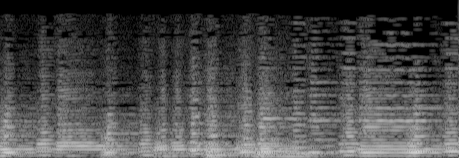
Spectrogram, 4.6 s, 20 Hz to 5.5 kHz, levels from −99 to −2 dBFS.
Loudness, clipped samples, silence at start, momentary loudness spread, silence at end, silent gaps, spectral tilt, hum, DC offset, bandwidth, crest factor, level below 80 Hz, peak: -30 LUFS; under 0.1%; 0 s; 6 LU; 0 s; none; -10.5 dB/octave; none; under 0.1%; 5.2 kHz; 14 dB; -54 dBFS; -14 dBFS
